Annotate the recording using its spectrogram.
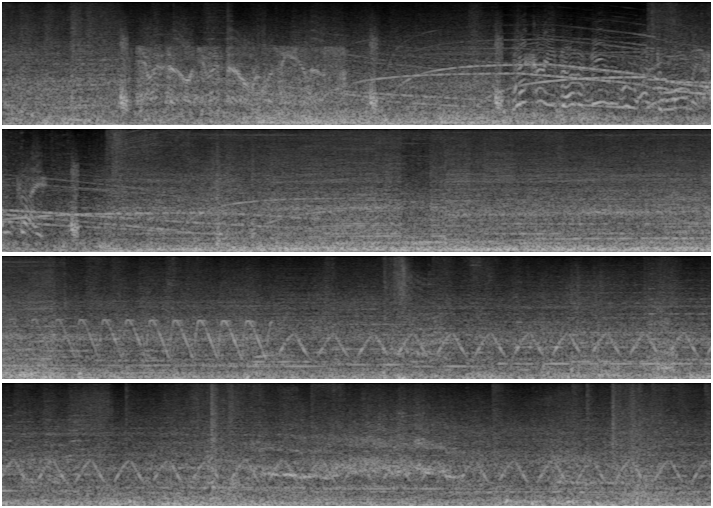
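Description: A car engine roars at high speed, revving up and down.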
